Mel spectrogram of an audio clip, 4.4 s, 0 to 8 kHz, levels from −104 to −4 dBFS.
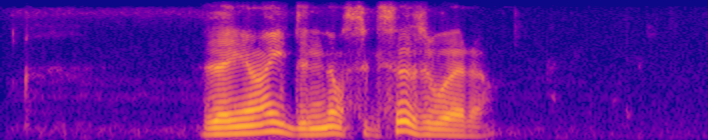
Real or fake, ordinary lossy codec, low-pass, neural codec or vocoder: real; Opus, 16 kbps; 7.2 kHz; none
